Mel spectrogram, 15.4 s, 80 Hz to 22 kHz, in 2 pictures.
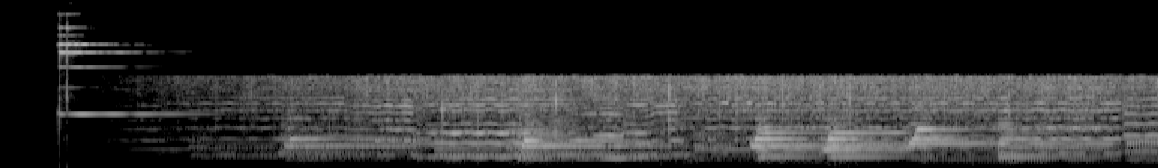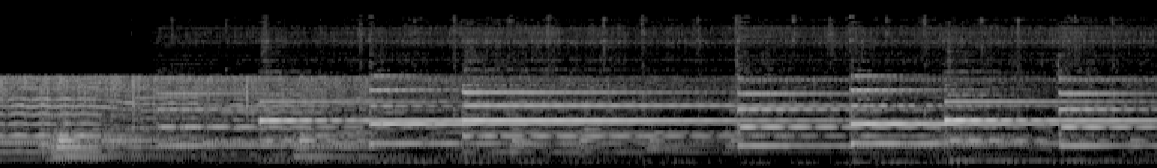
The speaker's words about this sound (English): Oh, yes, that's the clock in the back of my shop striking 8 p.m.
